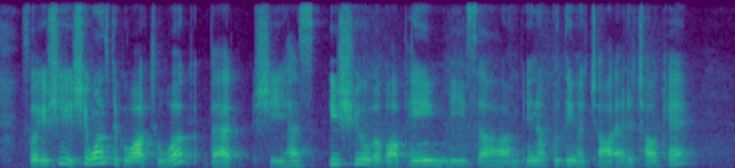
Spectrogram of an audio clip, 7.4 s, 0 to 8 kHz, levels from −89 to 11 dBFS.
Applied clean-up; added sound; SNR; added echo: none; none; none; none.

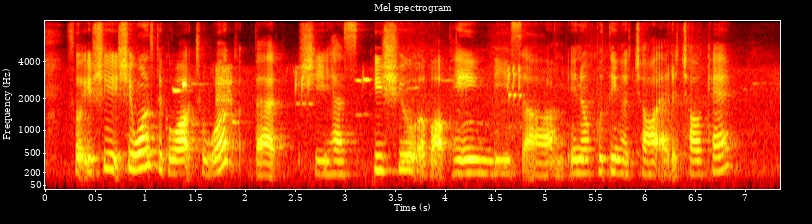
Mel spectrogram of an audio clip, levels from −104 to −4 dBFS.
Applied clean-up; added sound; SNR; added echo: none; Bird vocalization, bird call, bird song; 8 dB; none.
